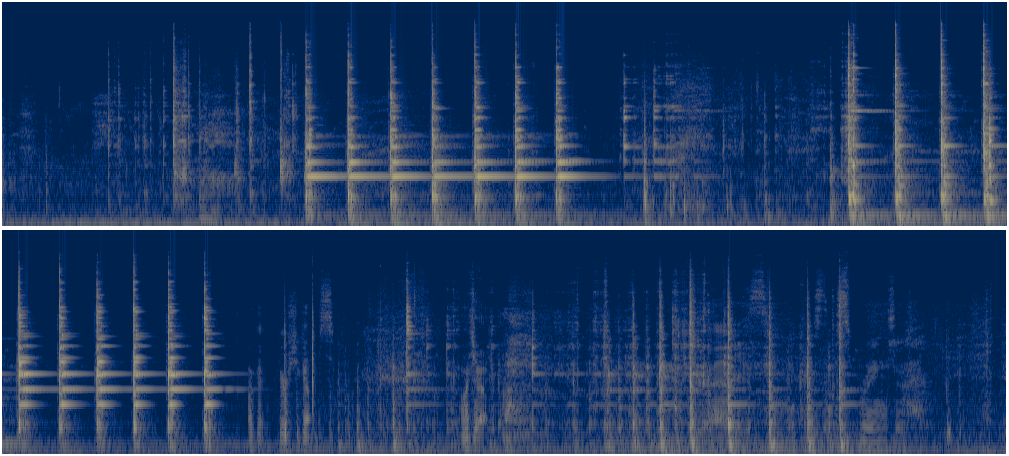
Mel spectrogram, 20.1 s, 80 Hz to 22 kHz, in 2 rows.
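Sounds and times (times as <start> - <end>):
hammer ringing on metal drum: 3.0 - 6.4, 8.4 - 12.6.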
